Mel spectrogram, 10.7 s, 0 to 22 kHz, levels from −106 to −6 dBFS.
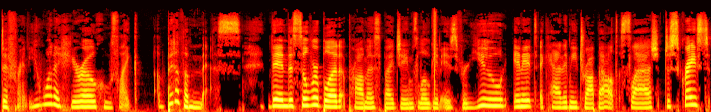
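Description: At 6.47 s a wireless microphone noise hit breaks into the speech and lasts until 6.55 s, roughly 80 ms. The analogue FM radio link fades as reflected signals cancel, so receiver noise surges up in a brief swish of static. Unlike a digital dropout, which leaves silence or a hard gap, this burst is filled with hiss rather than cut to nothing.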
